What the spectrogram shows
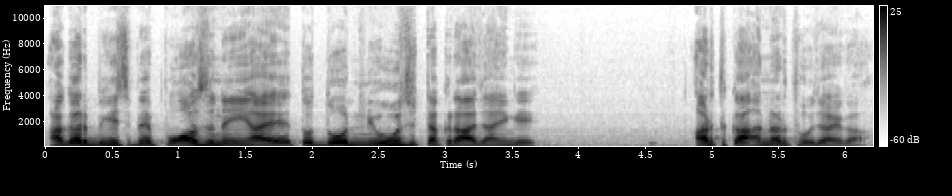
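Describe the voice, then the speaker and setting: Man, classroom lecture, radio production instructor, explanatory, fairly high voice, warm mellow tone. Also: unhurried. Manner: explanatory, checks in with listeners often.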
